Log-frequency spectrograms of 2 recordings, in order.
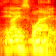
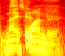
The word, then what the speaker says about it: Niswander: Talking to Dan Nowman Niswander. But it's Niswander. Just think nice and wander. Niswander.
